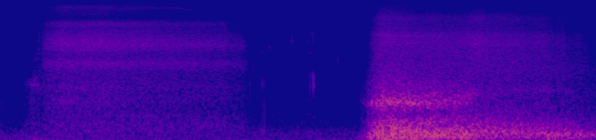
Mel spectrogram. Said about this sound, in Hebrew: אתם יודעים מה עוזר לדייק מחשבה? לנשום עמוק. אז בואו ניקח נשימה עמוקה פנימה.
